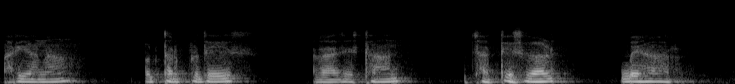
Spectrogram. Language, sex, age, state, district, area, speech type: Hindi, male, 45-60, Rajasthan, Jodhpur, urban, spontaneous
